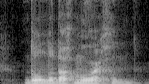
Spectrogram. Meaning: Thursday morning
- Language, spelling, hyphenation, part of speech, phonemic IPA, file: Dutch, donderdagmorgen, don‧der‧dag‧mor‧gen, noun, /ˌdɔn.dər.dɑxˈmɔr.ɣə(n)/, Nl-donderdagmorgen.ogg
